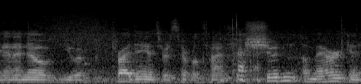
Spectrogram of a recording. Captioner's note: laughs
